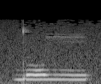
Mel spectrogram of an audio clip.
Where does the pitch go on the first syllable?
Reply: low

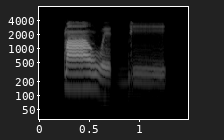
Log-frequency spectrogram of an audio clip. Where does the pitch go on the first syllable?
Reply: high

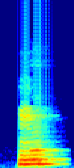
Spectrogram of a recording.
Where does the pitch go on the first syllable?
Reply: falling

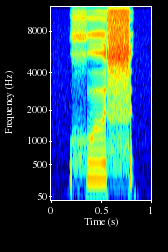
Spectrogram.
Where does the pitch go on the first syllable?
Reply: high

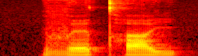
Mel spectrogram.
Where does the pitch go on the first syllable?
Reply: rising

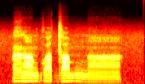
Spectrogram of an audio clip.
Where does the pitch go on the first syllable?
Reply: high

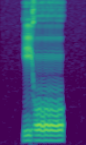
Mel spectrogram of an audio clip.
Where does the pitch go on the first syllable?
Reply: low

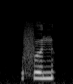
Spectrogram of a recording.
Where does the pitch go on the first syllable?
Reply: high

